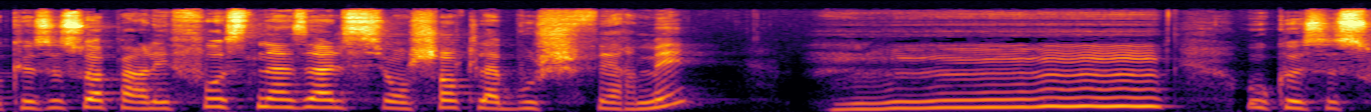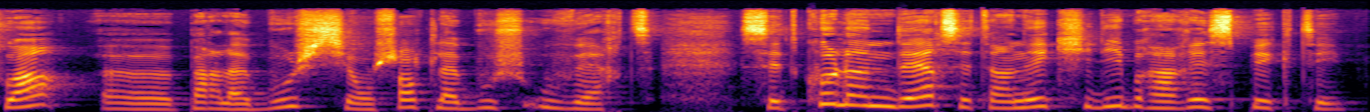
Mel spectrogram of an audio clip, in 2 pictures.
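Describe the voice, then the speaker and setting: A woman teaching a singing lesson, explaining vocal technique calmly and demonstrating exercises. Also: high-pitched.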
